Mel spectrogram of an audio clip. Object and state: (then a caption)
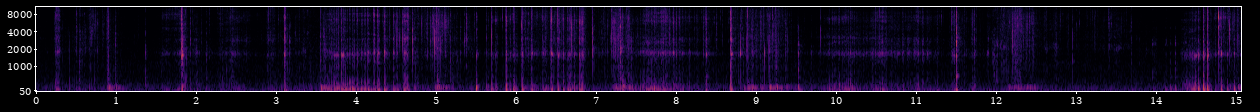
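Bar of soap being scraped. A hand-sized solid turquoise bar of soap, held in one hand, is shaved and scraped with a metal blade. The clip is a run of dry, crunchy scraping and shaving strokes with crackly, tearing texture and a bright edge. Denser, louder passages of crunching alternate with quieter gaps.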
